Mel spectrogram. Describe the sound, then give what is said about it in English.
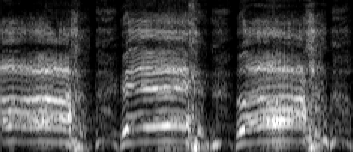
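A church audience at prayer groans together in loud, drawn-out voices that swell in three long waves, each rising and then fading with brief gaps between them. “You are groaning. Go and do something.”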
